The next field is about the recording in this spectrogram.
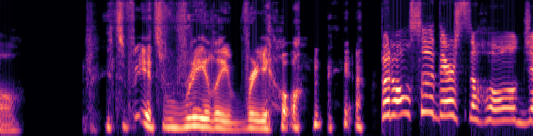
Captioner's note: laughs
